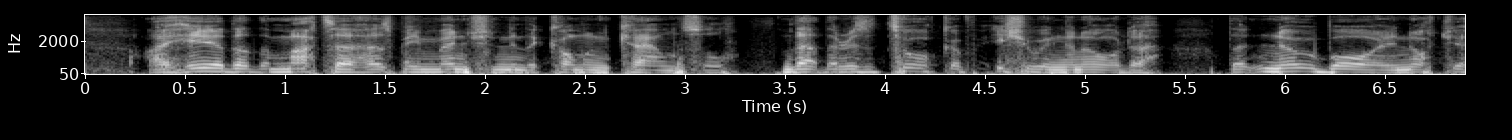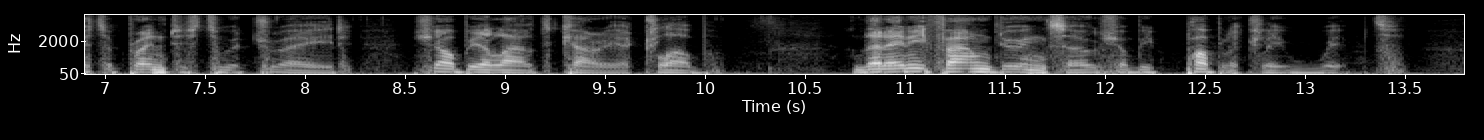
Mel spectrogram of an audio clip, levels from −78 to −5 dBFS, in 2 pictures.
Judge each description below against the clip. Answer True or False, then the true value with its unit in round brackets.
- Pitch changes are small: False (3.3 semitones)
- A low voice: True (130 Hz)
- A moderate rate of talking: False (210 wpm)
